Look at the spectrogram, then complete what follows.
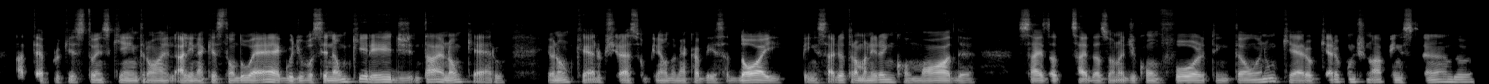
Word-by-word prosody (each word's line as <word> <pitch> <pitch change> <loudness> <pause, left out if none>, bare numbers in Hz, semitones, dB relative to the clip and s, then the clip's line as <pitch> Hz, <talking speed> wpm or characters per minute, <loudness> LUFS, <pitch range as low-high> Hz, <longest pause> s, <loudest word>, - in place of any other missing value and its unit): até - - -1
por - - -10
questões 100 -1 -3
que 100 - -4
entram 90 0 -1
ali 90 0 +2
na 85 -1 -1
questão 90 +2 -2
do 100 +2 +3
ego, 95 -6 +5
de 95 - -2
você 95 +1 0
não 100 +7 +1
querer 115 -3 +2
digitar, 100 +3 0
eu 110 - +3
não 105 +5 +1
quero, 100 -5 -3 0.4
eu - - -3
não 100 +3 +1
quero - - -1
tirar - - 0
essa - - -4
opinião 90 0 -3
da 95 - -5
minha 85 -1 -2
cabeça. - - -4
Dói, 95 -1 +5
pensar 90 0 -2
de 100 - +1
outra 95 - 0
maneira 95 +4 +1
incomoda, 90 -2 +1 0.4
sai 90 0 +2
da - - 0
z - - -6
sai - - +3
da 90 -1 -1
zona 85 - -3
de 95 +1 -5
conforto, 90 +1 0
então 95 +3 -2
eu 110 - -1
não 140 +2 -2
quero, 95 -7 +1
eu 85 - -4
quero 115 +5 -1
continuar 115 -1 -3
pensando 115 +3 -4
95 Hz, 195 wpm, -25 LUFS, 90-110 Hz, 0.4 s, ego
